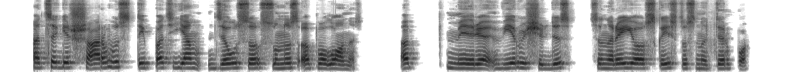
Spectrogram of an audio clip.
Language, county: Lithuanian, Vilnius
